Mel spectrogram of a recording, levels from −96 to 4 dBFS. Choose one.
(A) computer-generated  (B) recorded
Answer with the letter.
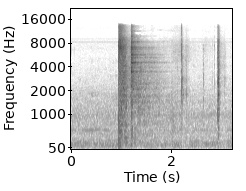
B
